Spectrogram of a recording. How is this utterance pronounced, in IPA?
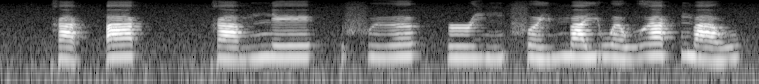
k a˨˩ k̚ ʔ a˦˥ k̚ | k a˨˩˦ m n e˧ | f ɨ˧˥ ə̯ | ɹ i˨˩˦ ŋ f ə˨˩˦ j m a˧ j w ə˨˩˦ w ɣ a˦˥ k̚ m a˨˩˦ w

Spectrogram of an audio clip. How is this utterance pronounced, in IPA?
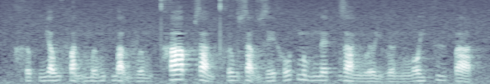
h ə˨˩ p̚ ɲ a˧ w f a̰˧˨ n m ə˨˦ m k w a̰˧˨ w v ə˧˩ m t̪ʰ aː˦˥ p̚ s a˧˩ n t̪ʰ ə˧ w s a̰˧˨ w z e˧ h o˦˥ t̚ m ə˧ m n ɛ˦˥ k̚ z a˨˩ ŋ l ə˧˩ j l ə˨˩ n ŋ ɔ˨˦ j k ɨ˧ ɓ a˨˩ k̚

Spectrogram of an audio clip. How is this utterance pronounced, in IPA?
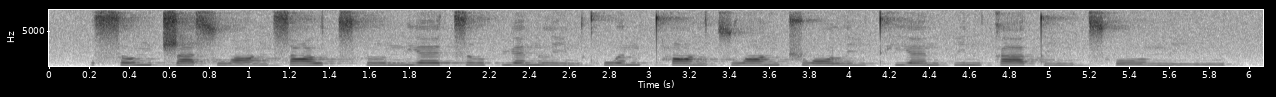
s ɤ˥ ŋ ʈ͡ʂ ä˧˥ s w ɑ˨˩ ŋ s ɑ˥˧ ʊ̯ t͡sʰ ɹ̩˥˩ n̪ j ɛ˥ t͡s ɹ̩˥˩ p ɥ ɛ˥ n l i˨˩ n kʰ w ə˥˧ n t̪ʰ ɑ˥˩ ŋ t͡s w ɑ˥ ŋ ʈ͡ʂ w ɔ˥˧ l i˥˧ t̪ʰ j ɛ˥˧ n p i˥˩ n k ä˥ t̪ i˧˥ ŋ t͡sʰ o˧˥ ʊ̯ n̪ i˨˩˦ n

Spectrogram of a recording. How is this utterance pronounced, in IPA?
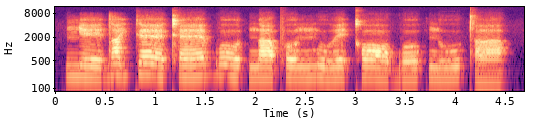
ɲ eː˧˩ d a˥˨ j k ɛː˥˨ kʰ ɛː˧˥ b oː˥˨ t̚ n a˧ pʰ o˧ n m u˥˨ ʋ e˥˨ kʰ ɔː˥˨ b oː˧˥ k̚ n uː˧˥ t̪ʰ a˩

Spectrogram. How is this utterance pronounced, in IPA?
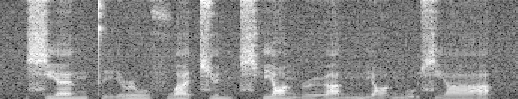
ɕ j ɛ˥ n t̪ i˧˥ ɻ u˥˧ f w ä˥˧ t͡ɕ y˥˧ n t͡ɕʰ j ɑ˥˩ ŋ ɻ ɻ̩˧˥ a˧˥ n n̪ j ɑ˧˥ ŋ ṵ˨˩ ɕ j ä˧˥

